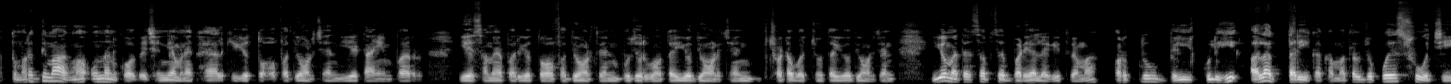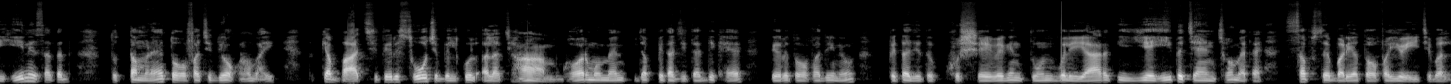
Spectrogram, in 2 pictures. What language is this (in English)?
Garhwali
